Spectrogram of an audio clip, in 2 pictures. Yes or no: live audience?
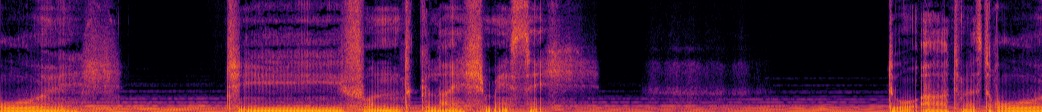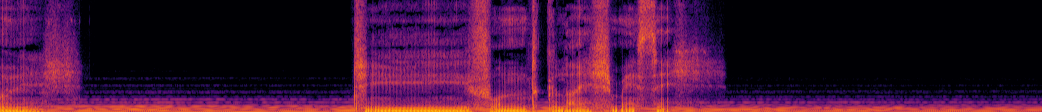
no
